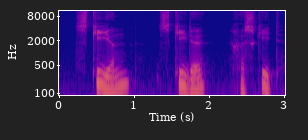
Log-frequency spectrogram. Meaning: to ski (to move on skis)
- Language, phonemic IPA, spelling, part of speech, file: Dutch, /ˈski.jə(n)/, skiën, verb, Nl-skiën.ogg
